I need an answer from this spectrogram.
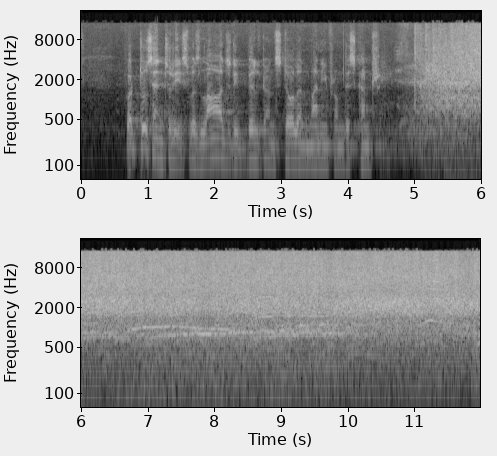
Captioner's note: applause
